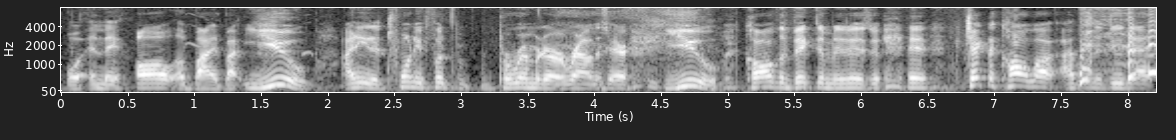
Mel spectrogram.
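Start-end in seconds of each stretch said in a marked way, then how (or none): 1.4-7.5 confident police chief. Acted. Playing chief ordering everyone around a crime scene, confidently. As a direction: take charge like a movie police chief. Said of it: "and speak so confidently".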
